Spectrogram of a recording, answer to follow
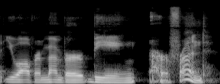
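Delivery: usual speaking voice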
